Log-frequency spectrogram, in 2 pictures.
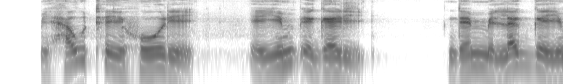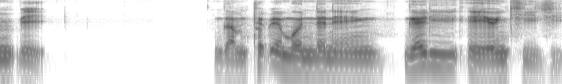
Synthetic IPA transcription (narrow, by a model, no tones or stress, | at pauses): mihawtʰajhoːɾɛː | jimɓɛɡaɾi | ndɛnmilaɡːajimɓɛ | ŋɡamtɔɓɛmbɔndɛnɛɡaɾiɛjoŋkʰiːd͡ʒi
